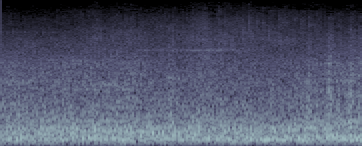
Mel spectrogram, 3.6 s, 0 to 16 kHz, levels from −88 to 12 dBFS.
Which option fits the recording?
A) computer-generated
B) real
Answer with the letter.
B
